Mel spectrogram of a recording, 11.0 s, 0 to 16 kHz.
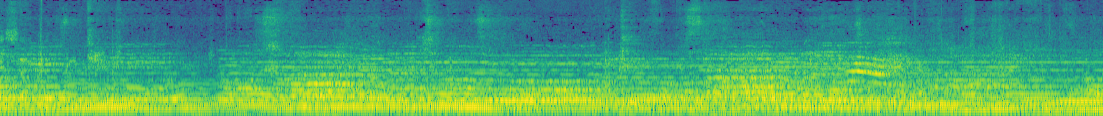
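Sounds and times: church choir singing a hymn: 0.0s - 11.0s.

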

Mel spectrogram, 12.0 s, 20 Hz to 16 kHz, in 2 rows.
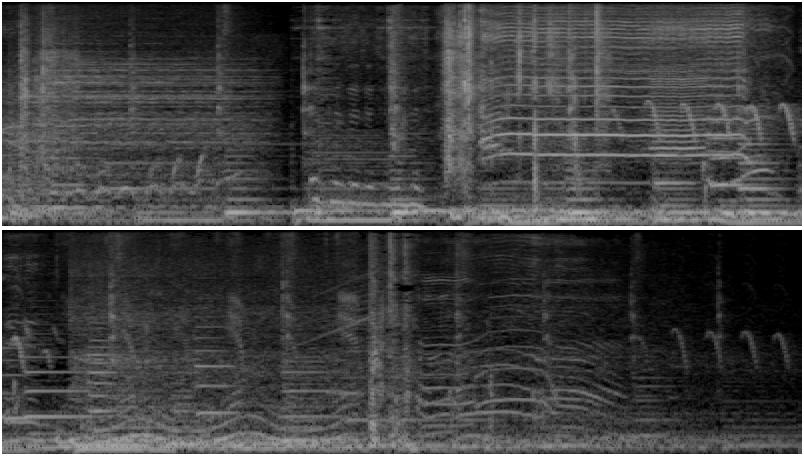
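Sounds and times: background music: 0.0s - 12.0s
cartoon bird-like tweets: 3.6s - 6.6s.

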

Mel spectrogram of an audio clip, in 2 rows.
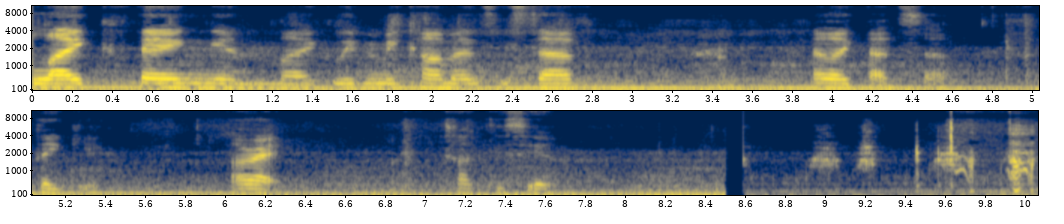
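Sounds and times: low hum: 0.0s - 10.0s
ducks calling: 8.8s - 10.0s.

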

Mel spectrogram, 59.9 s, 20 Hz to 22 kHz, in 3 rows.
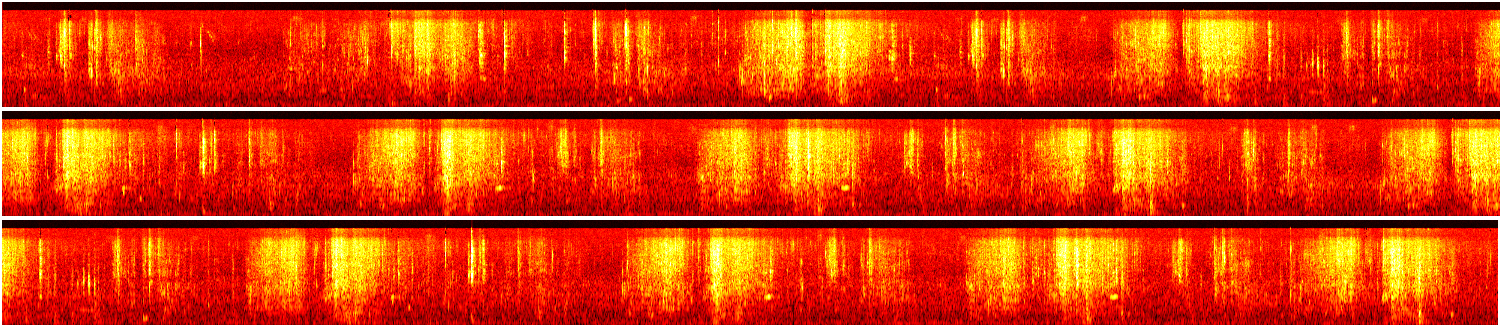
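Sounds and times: paddle splashing through water: 0.0s - 2.2s, 3.7s - 28.6s, 29.2s - 59.9s
knocks against boat: 34.8s - 35.8s, 58.3s - 59.4s.

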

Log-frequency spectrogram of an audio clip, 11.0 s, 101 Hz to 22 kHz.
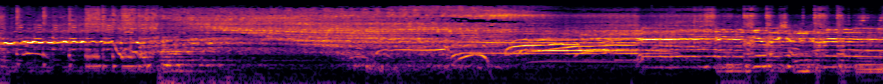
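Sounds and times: crowd noise: 0.0s - 11.0s
dance music melody through loudspeakers: 0.0s - 11.0s.

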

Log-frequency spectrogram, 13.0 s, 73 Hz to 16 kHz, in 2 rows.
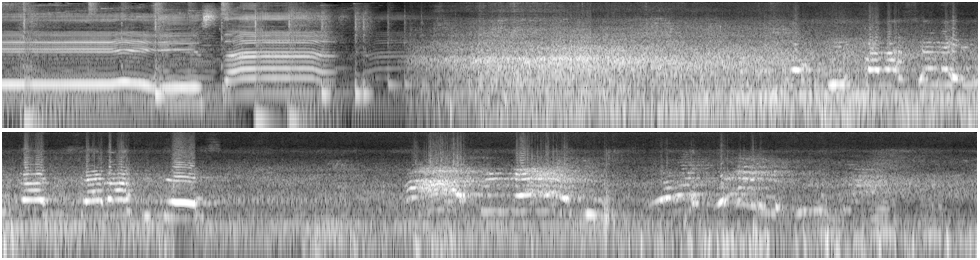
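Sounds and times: song playing: 0.0s - 3.6s
car road and wind noise: 2.5s - 13.0s.

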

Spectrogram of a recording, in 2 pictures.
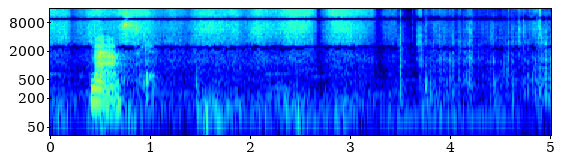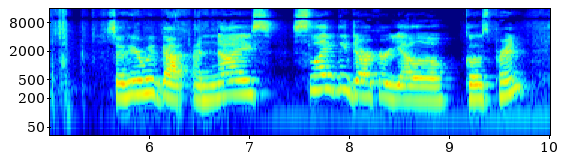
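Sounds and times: palms rubbing paper swishing: 0.0s - 6.8s
small paper crackles: 3.5s - 5.6s.

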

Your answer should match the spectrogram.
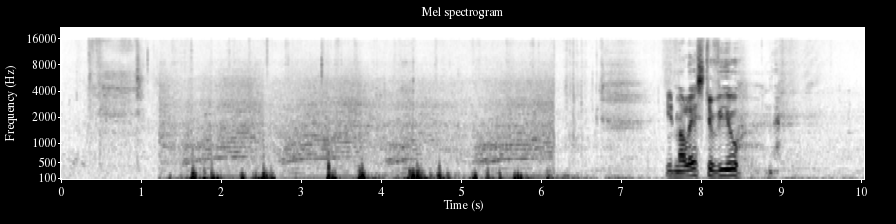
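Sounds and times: vehicle engine hum: 1.2s - 6.2s
wind buffeting microphone: 1.2s - 7.5s.

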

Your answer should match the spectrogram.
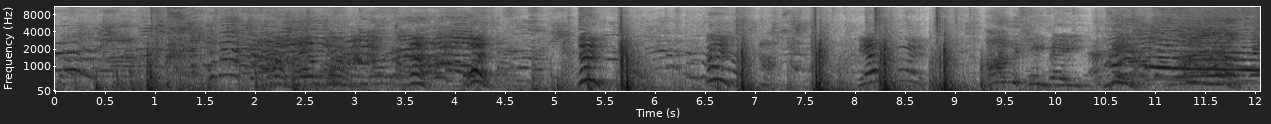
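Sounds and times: voices shouting: 0.0s - 8.7s, 10.4s - 12.0s
hard blows smacking: 6.6s - 9.5s.

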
